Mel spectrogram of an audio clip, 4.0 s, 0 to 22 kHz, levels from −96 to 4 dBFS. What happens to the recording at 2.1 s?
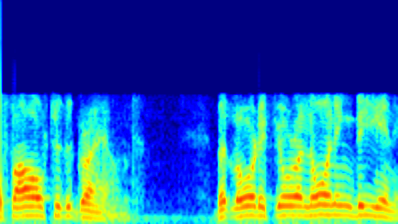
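At 2.1 s the speech has the buzzy, gravelly roughness heard across the whole clip, with a dull top end and nothing above 4 kHz. This is plainly audible GSM full-rate codec damage, and the sound fits the 13 kbps full-rate coder. It models the vocal tract as a filter and excites it with regularly spaced pulses that keep only every third sample. That coarse excitation replaces the natural voice source and produces the grainy buzz.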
